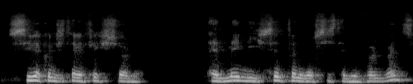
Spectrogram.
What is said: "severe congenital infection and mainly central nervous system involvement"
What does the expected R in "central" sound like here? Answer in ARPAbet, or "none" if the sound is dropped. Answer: none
